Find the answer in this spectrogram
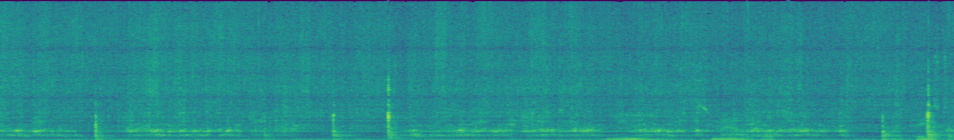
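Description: Onion paste, garlic and ginger sizzling in steak drippings in a frying pan as a wooden spatula stirs and scrapes through them, clacking sharply against the pan a few times.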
